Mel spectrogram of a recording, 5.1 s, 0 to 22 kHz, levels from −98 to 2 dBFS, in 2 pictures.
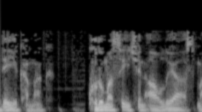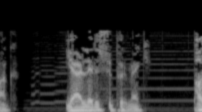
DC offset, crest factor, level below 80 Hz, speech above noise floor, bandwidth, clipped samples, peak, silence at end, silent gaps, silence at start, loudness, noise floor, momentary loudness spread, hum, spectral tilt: under 0.1%; 18 dB; -38 dBFS; 37 dB; 7.2 kHz; under 0.1%; -12 dBFS; 0 s; none; 0 s; -30 LUFS; -66 dBFS; 14 LU; none; -5 dB/octave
